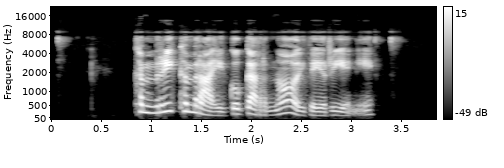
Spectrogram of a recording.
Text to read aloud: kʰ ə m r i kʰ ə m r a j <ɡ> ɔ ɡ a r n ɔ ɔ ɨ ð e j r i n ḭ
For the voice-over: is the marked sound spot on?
yes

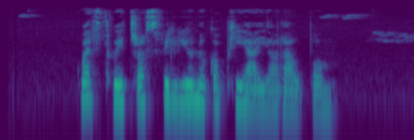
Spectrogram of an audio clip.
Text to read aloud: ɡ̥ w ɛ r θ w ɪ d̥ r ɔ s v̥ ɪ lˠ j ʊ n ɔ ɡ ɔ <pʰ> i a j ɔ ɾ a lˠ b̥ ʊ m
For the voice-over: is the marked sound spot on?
yes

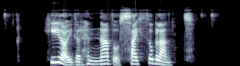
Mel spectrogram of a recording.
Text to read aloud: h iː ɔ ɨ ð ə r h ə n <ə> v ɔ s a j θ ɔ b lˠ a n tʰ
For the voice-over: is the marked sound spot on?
no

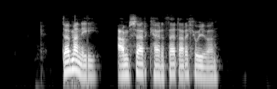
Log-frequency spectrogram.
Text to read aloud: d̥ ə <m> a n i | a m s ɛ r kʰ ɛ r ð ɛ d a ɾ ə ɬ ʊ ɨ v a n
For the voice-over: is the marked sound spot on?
yes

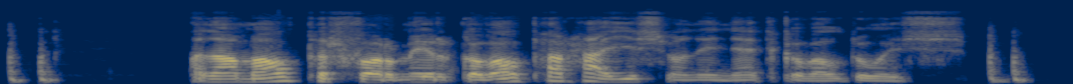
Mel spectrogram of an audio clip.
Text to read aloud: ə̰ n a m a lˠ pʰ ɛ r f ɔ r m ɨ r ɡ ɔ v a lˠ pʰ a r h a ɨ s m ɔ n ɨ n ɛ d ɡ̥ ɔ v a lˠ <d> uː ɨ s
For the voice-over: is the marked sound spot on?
yes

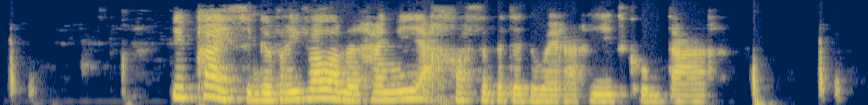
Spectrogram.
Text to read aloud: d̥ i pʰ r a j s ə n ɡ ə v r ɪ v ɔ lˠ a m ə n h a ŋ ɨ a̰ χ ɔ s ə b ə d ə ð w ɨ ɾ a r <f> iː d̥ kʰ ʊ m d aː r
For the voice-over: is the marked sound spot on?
no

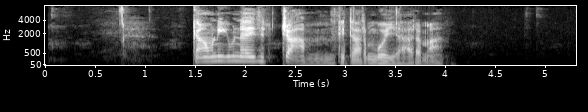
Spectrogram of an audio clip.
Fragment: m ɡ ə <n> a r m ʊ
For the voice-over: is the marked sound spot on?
no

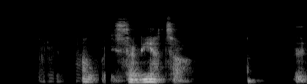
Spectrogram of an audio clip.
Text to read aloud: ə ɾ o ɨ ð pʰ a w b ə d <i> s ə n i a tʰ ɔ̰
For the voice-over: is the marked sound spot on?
yes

